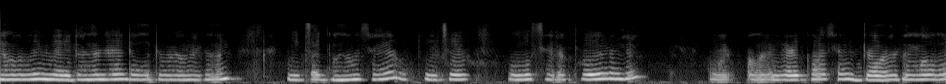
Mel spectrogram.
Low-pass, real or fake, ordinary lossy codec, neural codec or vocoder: 7.2 kHz; fake; none; codec, 16 kHz, 1 kbps, FreqCodec, smaller model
